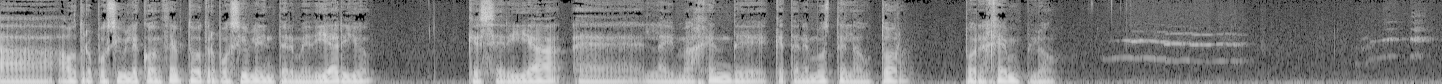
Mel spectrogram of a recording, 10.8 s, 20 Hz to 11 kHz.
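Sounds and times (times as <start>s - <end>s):
speech: 0.0s - 2.9s, 3.5s - 8.0s
low hum: 0.0s - 10.8s
female pet cat meowing: 8.2s - 9.5s, 10.2s - 10.8s.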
